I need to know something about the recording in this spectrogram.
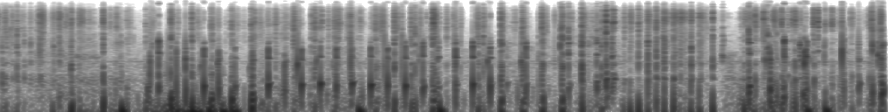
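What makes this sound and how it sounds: A round, hollow, palm-sized black plastic lid is held up and tapped on its rim and top with fingertips and nails. The result is a rapid, continuous stream of short, dry clicks and hollow low thumps that die away almost instantly. A few denser, heavier bursts of tapping stand out along the way.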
